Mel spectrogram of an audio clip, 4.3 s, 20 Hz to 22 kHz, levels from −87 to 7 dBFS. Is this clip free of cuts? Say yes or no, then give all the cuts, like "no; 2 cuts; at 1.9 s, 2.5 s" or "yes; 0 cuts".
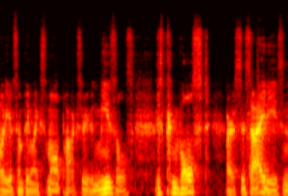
no; 1 cut; at 2.3 s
